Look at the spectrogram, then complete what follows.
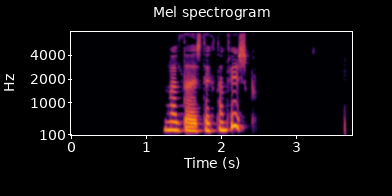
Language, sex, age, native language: Icelandic, female, 50-59, Icelandic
